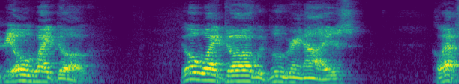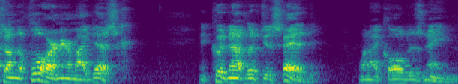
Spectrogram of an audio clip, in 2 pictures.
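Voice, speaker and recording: At a very slow pace and medium pitch, a man speaks with vocal fry, very wide pitch swings, big swings in loudness and long, frequent pauses, all in audible room echo. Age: 80s+. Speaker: poet. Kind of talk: poetry reading.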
